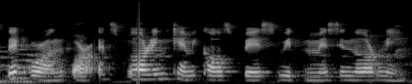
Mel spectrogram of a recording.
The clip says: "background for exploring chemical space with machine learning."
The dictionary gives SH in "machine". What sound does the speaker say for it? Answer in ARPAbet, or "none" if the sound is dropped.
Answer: S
